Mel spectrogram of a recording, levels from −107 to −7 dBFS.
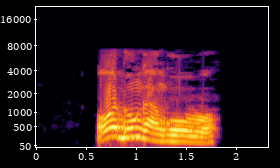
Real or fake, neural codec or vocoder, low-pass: real; none; 7.2 kHz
